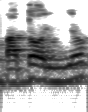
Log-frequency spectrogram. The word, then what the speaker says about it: Badoglio: Una parte de Italia, que es gobernada por el mariscal Pietro Badoglio, quien fue, o Badoglio, como se pronuncia en italiano, que fue, digamos, nominado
